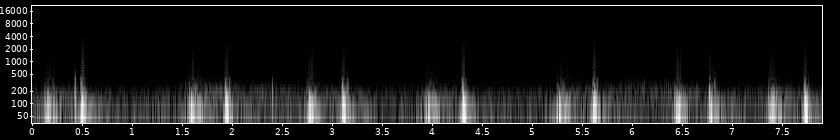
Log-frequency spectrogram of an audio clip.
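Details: Normal heart sounds recorded at Erb's point while the person lies down relaxing: low, steady lub-dub pairs at roughly 50 beats a minute over faint rumbling background.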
